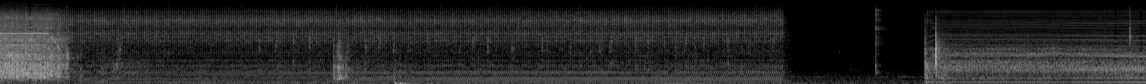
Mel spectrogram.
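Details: Delonghi Magnifica Smart ECAM250.23.SB espresso machine during a basic service, grinding beans on the strongest setting for a double espresso: an even, high buzzing grind held for about eight seconds, a short pause, then it resumes; grinder working normally.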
